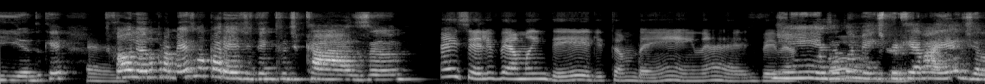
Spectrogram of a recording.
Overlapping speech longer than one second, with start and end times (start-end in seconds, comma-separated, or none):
7.7-9.1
